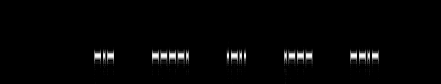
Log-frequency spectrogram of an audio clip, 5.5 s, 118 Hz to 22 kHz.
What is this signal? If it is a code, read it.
Morse code, heard as a keyed tone, about 45 wpm, spaced as for 15 wpm, 700 Hz. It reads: K9LJQ
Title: USA Call Signs - 5 Characters - 6x Character Spacing - 45wpm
